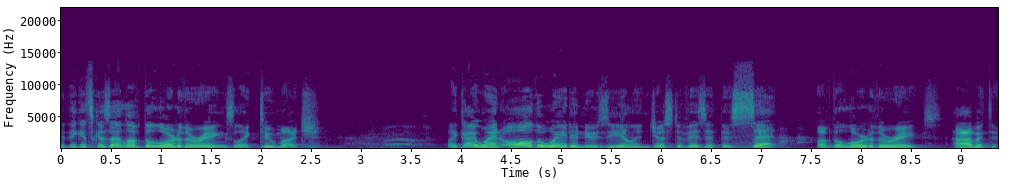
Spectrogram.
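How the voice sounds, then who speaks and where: Moderately paced speech with lively intonation, noticeable background noise underneath. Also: man, high pitch for a man. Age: 30s. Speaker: comedian. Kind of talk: stand-up.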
